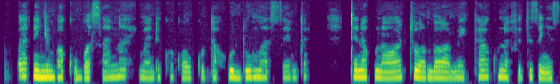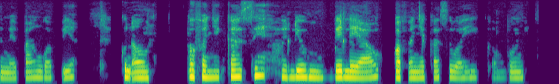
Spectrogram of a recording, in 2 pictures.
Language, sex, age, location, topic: Swahili, female, 18-24, Nakuru, government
